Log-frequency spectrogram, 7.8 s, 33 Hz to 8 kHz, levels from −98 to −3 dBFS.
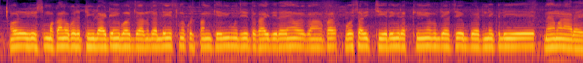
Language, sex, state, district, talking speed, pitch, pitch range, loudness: Hindi, male, Chhattisgarh, Bilaspur, 300 wpm, 140 Hz, 140-145 Hz, -20 LUFS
